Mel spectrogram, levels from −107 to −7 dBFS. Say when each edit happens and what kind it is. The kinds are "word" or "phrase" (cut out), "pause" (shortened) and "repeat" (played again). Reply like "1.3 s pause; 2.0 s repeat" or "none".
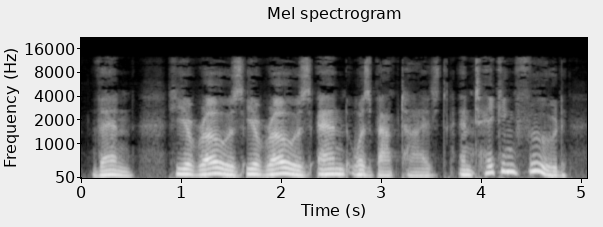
1.7 s repeat; 3.7 s pause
